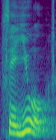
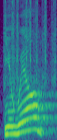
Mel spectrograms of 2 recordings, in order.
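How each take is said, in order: First: The words are merged into one short syllable. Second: Both words are said fully and separately.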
